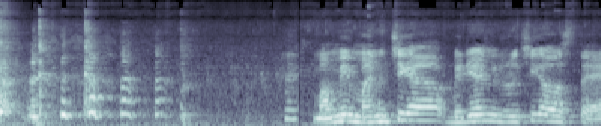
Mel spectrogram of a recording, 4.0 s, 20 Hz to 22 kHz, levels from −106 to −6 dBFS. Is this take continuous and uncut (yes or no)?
no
